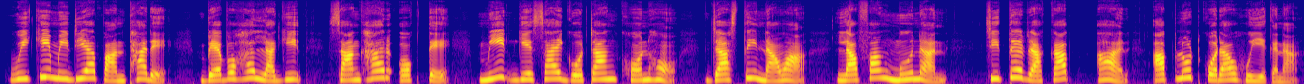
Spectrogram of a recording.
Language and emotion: Santali, neutral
